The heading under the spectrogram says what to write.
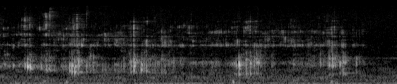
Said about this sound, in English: I'm going to pour a little bit more of this. Let's see if we can get some ASMR in here.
